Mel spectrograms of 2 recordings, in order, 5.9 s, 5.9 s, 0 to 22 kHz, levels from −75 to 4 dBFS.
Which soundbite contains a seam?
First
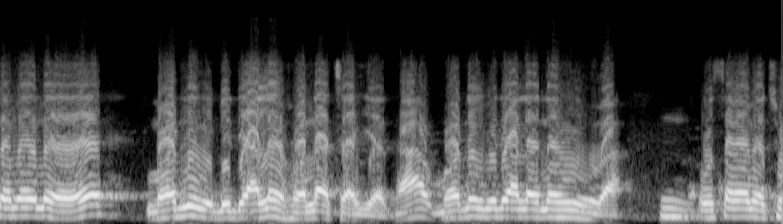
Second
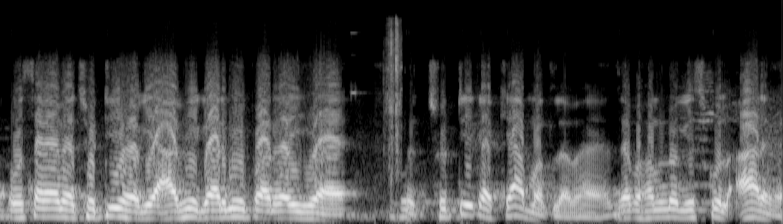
second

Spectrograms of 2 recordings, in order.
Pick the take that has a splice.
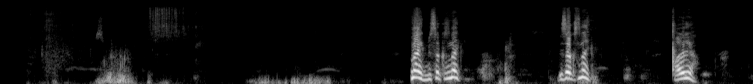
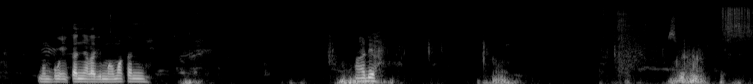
first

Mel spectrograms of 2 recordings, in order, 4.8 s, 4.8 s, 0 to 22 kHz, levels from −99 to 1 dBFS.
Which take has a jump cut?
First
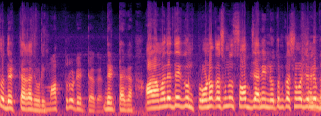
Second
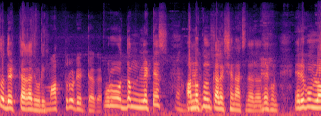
second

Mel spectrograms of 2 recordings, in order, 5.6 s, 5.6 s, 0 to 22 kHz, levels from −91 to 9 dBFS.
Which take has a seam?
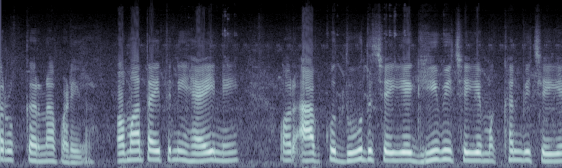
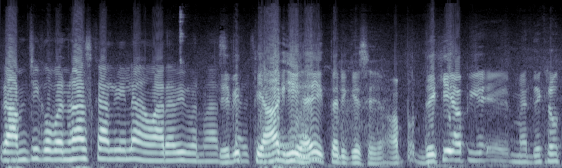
first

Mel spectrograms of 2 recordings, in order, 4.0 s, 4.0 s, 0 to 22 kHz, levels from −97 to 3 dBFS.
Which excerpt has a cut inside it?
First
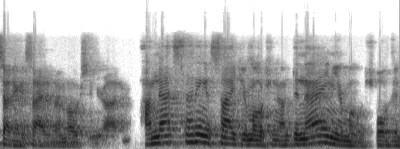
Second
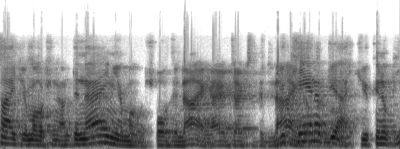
first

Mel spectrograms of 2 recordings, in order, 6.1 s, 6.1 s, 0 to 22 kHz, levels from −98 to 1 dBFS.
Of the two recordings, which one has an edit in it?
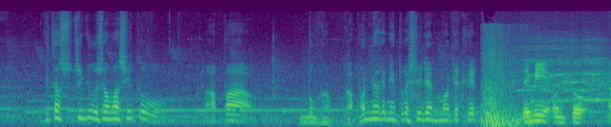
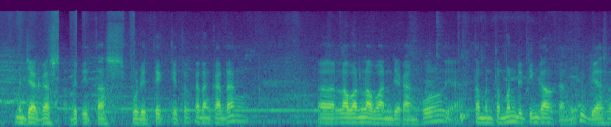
first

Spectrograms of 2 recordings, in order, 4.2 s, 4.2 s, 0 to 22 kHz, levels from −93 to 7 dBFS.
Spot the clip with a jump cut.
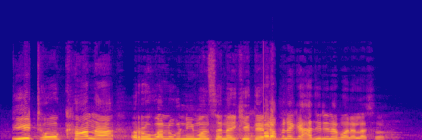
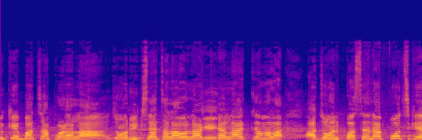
first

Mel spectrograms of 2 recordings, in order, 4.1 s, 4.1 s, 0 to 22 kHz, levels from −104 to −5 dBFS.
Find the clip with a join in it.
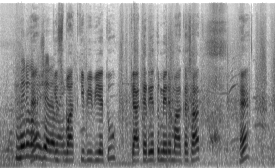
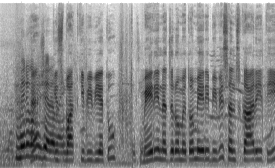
second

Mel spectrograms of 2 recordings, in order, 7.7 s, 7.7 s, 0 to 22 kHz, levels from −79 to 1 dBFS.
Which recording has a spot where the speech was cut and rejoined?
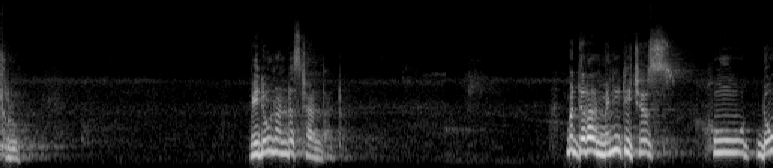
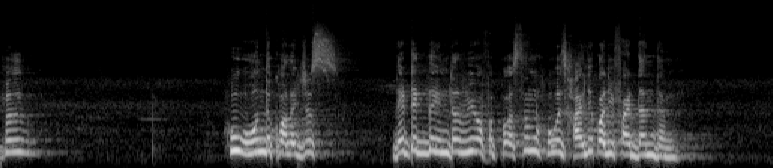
first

